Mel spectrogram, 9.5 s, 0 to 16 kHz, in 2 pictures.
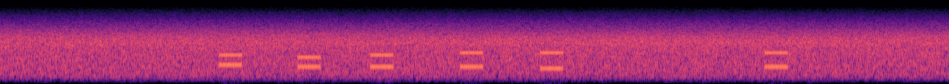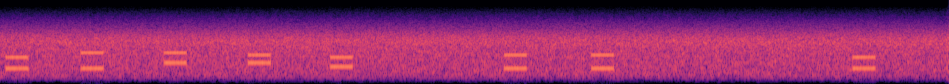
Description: DTMF, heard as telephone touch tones, dialled by hand, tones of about 120 ms, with radio hiss and a squelch burst at the end. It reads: 84563 6 13#04 22 1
